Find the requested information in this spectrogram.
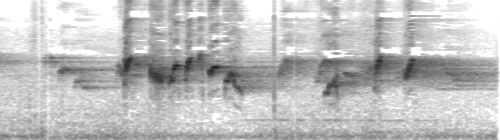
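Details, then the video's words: Captive red-whiskered bulbul in morning song training sings two quick bursts of bright, liquid, warbled notes at mid-high pitch, the second after a brief pause, over a faint low hum. "Luyện chào mào hót sáng"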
